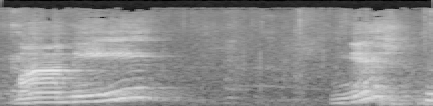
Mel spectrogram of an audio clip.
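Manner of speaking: lightly voiced child with a nasal impediment; a hint of a nasal-speech kid. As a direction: mimic a boy who can't say his consonants. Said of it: "Sasabihin ng ngongo".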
